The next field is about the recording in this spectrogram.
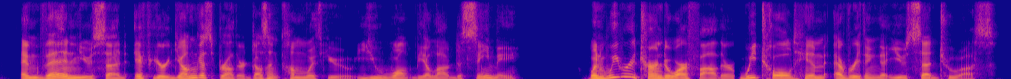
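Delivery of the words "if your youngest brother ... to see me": plain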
